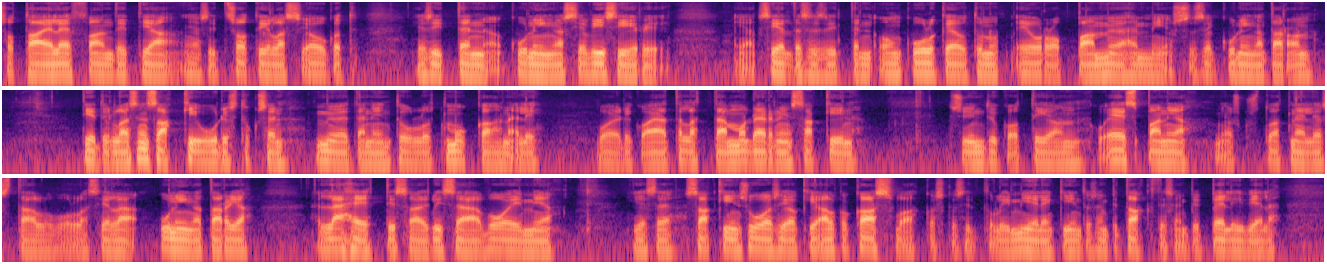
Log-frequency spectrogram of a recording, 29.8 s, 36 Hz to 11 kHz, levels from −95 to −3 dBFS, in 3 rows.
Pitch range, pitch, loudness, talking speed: 80-90 Hz, 85 Hz, -23 LUFS, 120 wpm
